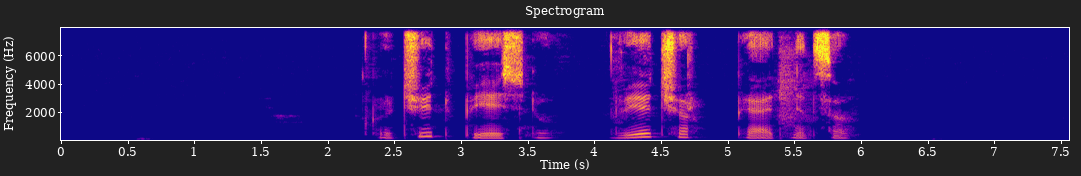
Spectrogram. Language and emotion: Russian, sad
